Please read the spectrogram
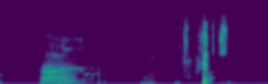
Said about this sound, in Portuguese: Quem é esse dog aí? Fala. um dog, velho. Ah, é cachorro do vizinho.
